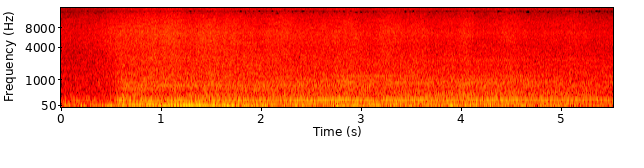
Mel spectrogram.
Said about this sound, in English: They pull toward the dock. Hands unload a boat.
